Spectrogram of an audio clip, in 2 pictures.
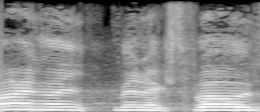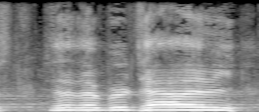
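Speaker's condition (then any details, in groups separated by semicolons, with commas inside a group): ALS; weak voice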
